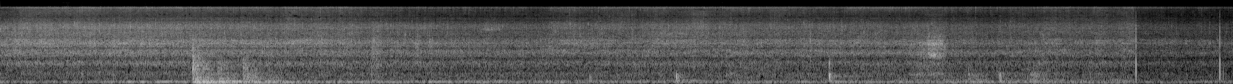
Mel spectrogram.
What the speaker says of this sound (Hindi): इसकी भुनाई कर लेंगे, अच्छे से इसको भून लेंगे।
